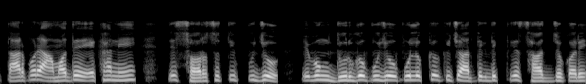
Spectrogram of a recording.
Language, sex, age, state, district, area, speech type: Bengali, male, 18-30, West Bengal, Purba Medinipur, rural, spontaneous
